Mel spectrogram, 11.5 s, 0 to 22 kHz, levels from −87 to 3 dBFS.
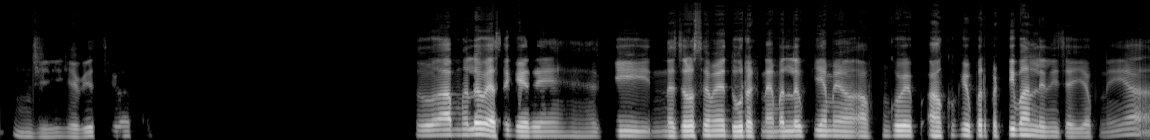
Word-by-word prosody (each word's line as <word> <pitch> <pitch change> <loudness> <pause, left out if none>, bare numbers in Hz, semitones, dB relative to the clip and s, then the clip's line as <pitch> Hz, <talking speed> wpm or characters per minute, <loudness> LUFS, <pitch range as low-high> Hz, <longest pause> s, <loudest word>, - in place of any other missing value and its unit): जी, 115 -4 -16 0.2
ये 110 - -8
भी 115 +4 -8
अच्छी 125 +1 -13
बात। 130 0 -16 2.8
तो 145 0 -3
आप 155 0 +2
मतलब 160 +1 +5
ऐसे 140 +2 +4
कह 130 -3 +2
रहे 125 0 -3
हैं 125 -1 -13
कि 135 0 -5 0.2
नज़रों 135 +2 +4
से 140 +2 -1
हमें 140 0 +3
दूर 135 +1 +3
रखना 130 0 -2
है 125 - -2
मतलब 135 +1 +1
कि 145 - -2
हमें 140 -1 -1
आँखों 125 +1 -5
को 140 0 +5 0.2
आँखों 130 +2 -1
के 150 +1 -1
ऊपर 145 +1 0
पट्टी 165 - -1
बाँध 155 -1 +3
लेनी 125 -2 -4
चाहिए 115 -1 -8
अपनी 115 +6 -14
या 165 - -8
130 Hz, 170 wpm, -21 LUFS, 125-140 Hz, 2.8 s, मतलब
